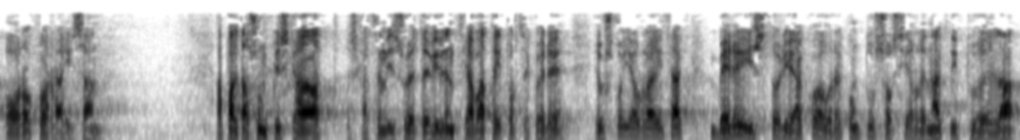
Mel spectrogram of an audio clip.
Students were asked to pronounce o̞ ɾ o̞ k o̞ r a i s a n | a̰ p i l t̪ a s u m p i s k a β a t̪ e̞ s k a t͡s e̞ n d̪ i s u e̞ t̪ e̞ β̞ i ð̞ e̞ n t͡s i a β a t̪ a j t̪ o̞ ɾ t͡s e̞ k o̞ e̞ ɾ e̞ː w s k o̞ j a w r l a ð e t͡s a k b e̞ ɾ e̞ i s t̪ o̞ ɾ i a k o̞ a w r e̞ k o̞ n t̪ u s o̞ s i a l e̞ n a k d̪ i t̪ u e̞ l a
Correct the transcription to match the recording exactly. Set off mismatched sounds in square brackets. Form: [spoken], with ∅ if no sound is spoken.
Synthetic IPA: o̞ ɾ o̞ k o̞ r a i s a n | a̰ p [a] l t̪ a s u m p i s k a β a t̪ e̞ s k a t͡s e̞ n d̪ i s u e̞ t̪ e̞ β̞ i ð̞ e̞ n t͡s i a β a t̪ a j t̪ o̞ ɾ t͡s e̞ k o̞ e̞ ɾ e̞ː w s k o̞ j a w r l a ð [i] t͡s a k b e̞ ɾ e̞ i s t̪ o̞ ɾ i a k o̞ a w r e̞ k o̞ n t̪ u s o̞ s i a l e̞ n a k d̪ i t̪ u e̞ l a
